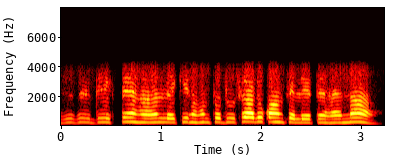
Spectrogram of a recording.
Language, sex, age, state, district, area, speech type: Hindi, female, 45-60, Bihar, Muzaffarpur, urban, conversation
